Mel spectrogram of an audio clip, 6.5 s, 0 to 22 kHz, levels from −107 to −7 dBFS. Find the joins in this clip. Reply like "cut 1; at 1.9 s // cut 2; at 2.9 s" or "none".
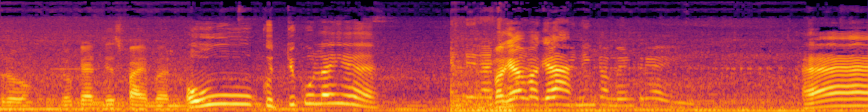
cut 1; at 3.3 s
